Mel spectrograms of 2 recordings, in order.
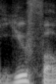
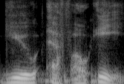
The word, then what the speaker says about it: UFO: like unidentified flying object, but they call it UFO, like an enemy. Like it should be spelled UFOE, UFO. That's how they pronounce it in this show.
